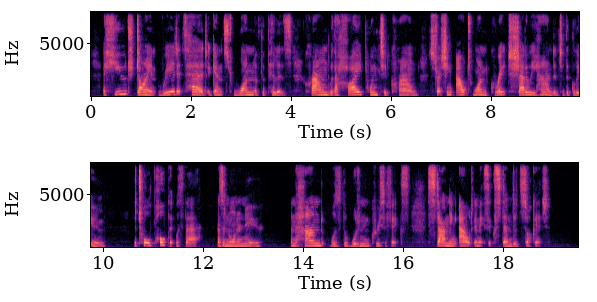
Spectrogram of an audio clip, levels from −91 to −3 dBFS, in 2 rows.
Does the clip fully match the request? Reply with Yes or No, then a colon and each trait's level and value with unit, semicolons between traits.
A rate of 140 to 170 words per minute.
Yes: average, 145 wpm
